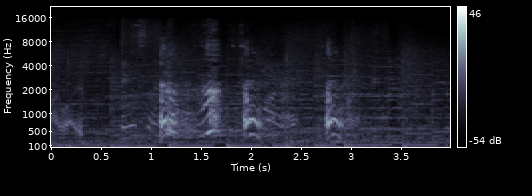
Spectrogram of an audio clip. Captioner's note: barking; upbeat music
